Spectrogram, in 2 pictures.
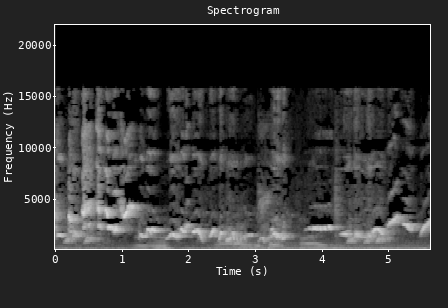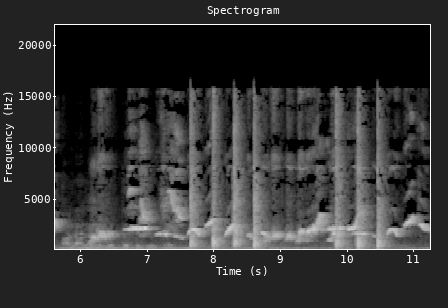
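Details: Magpie-robin in a dense outpouring of song: rapid scratchy warbles and whistled slurs, then sharp repeated clicks among short high whistles, with a low background hum.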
